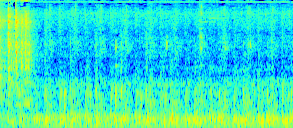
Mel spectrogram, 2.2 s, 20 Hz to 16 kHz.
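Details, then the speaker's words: LG DirectDrive F1496AD washer dryer spinning fleece bedding on Baby Care 60°C cycle: heavy uneven rumble and thumping wobble from an unbalanced load; machine stops spin to protect itself. "oh that's really unbalanced wow i've never seen this machine do want that"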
